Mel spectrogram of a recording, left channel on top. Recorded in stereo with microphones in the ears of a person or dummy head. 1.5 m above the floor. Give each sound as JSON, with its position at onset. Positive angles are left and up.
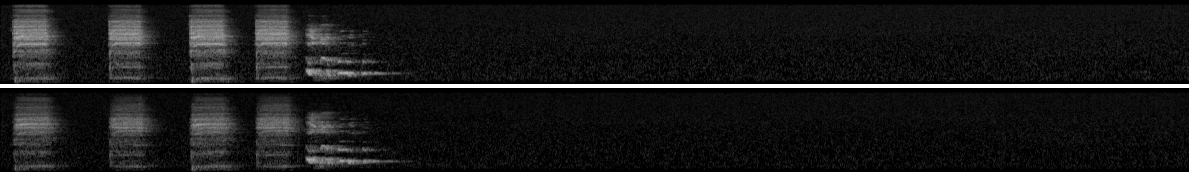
{"t": 0.1, "sound": "a camera shutter", "side_deg": 70, "distance_m": 1.5}
{"t": 3.0, "sound": "a giggle", "side_deg": 20, "distance_m": 3.0}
